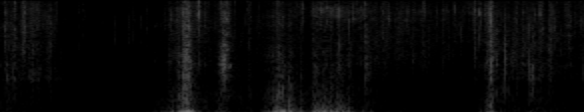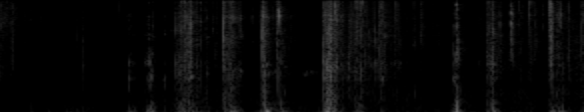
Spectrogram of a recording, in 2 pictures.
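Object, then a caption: Soap bar cut with a metal knife. A metal knife slices a solid orange bar of soap held in the hand into shavings and strips. Crisp, dry scraping and crunchy cutting strokes come in irregular bursts, with quiet pauses between them and a bright, high hiss.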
